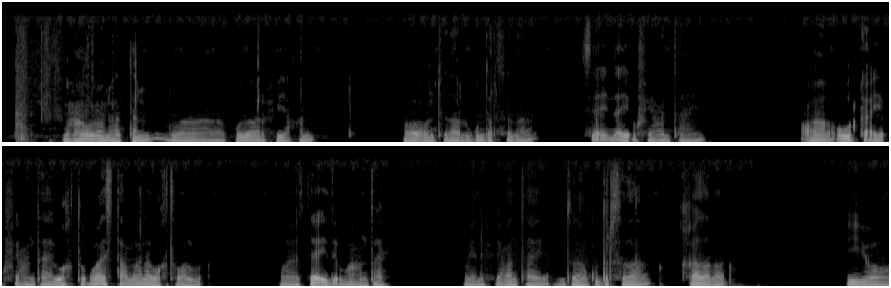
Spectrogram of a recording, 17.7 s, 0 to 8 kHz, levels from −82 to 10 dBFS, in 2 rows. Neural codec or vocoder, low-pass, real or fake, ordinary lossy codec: none; 7.2 kHz; real; none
